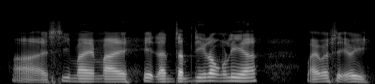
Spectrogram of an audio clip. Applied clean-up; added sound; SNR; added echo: none; none; none; none.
